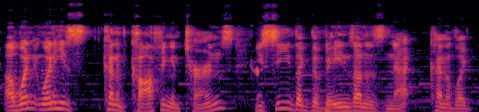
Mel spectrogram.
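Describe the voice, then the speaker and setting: A man narrating a tabletop game as game master in a casual, halting, improvised way. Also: medium pitch, animated, lo-fi sound, faint music behind. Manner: halting, filler-heavy, casual.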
